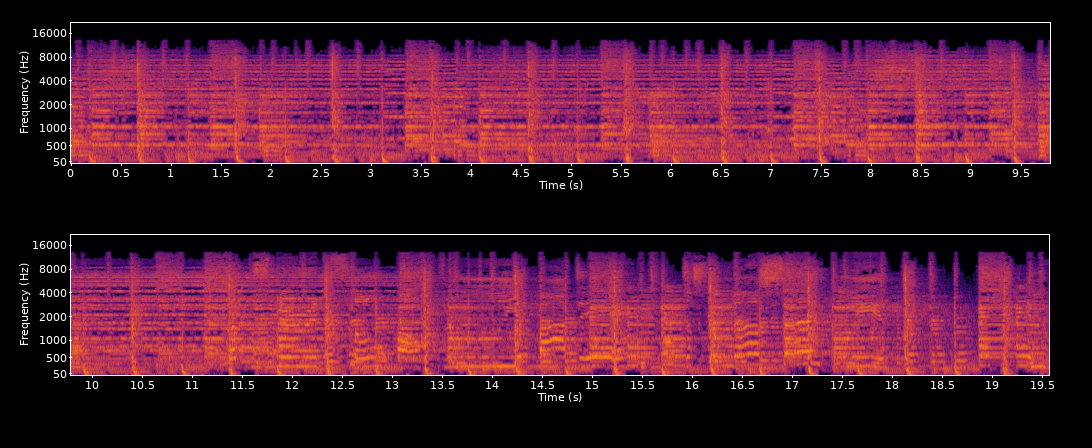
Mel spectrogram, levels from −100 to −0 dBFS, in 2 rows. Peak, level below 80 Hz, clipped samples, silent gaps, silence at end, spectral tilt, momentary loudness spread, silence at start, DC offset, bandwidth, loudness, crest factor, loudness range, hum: -10 dBFS; -48 dBFS; under 0.1%; none; 0 s; -2.5 dB/octave; 5 LU; 0 s; under 0.1%; 13 kHz; -30 LUFS; 20 dB; 2 LU; none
